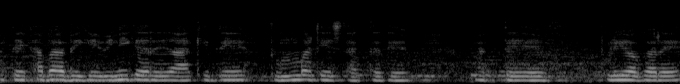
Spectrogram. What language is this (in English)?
Kannada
